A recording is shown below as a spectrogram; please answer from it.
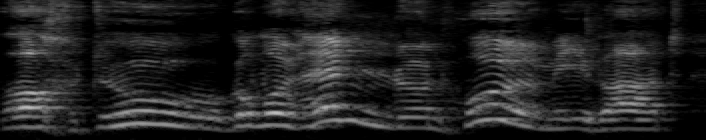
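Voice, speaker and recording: A man voicing a lovesick dark-brown she-cat in a Low German comic poem, with a high, whining cat voice and a Low German accent. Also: animated, takes it slowly, lo-fi sound. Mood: pleading. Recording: roomy echo.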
